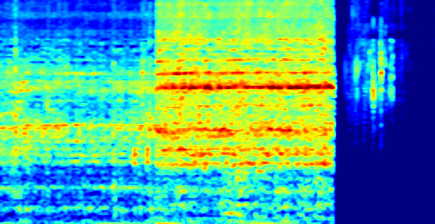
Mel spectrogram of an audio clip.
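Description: An electric mixer whirs loudly.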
